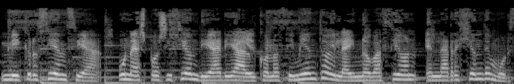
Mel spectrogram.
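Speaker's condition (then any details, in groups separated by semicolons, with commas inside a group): No condition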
